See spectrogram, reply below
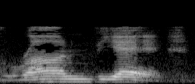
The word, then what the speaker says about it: Ranvier: Notice there are gaps in between the cells, gaps in the myelin sheath called nodes of Ranvier. Yes, that's the correct way to say it because I took French in high school.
